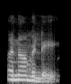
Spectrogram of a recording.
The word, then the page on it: anomaly: Indian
